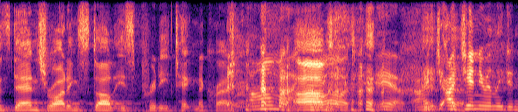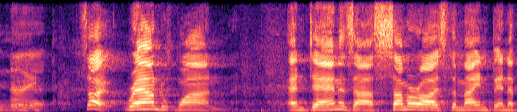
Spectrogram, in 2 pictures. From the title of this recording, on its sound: Burning Platforms Live in Melbourne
